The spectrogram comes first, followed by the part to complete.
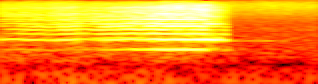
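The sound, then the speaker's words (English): A fly that goes on a man's face buzzes steadily with a thin, droning whine that swells slightly louder before cutting off abruptly after about a second, leaving faint background hiss. “Yeah, yeah, the fly that goes on the guy's the fly, face.”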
